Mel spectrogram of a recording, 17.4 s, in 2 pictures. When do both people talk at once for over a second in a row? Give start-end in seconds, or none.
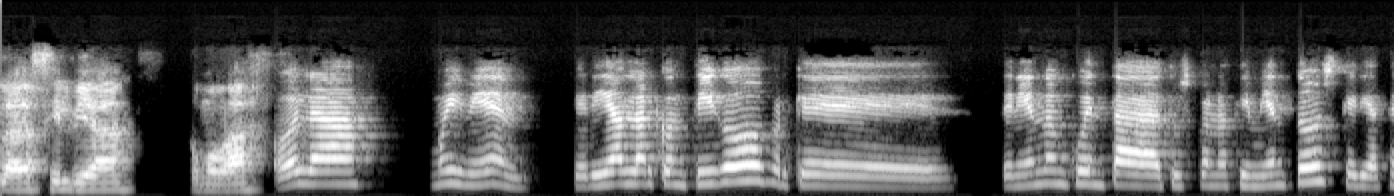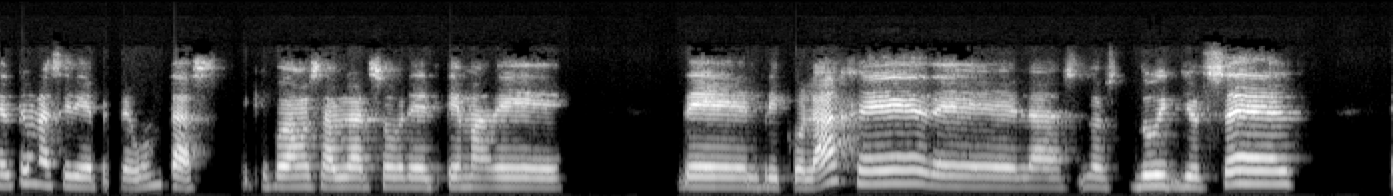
none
